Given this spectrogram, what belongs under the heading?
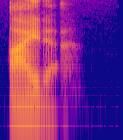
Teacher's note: Listen for that weak uh sound on the end.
